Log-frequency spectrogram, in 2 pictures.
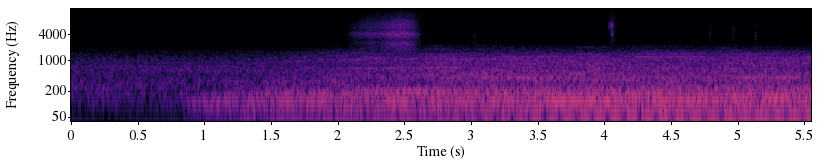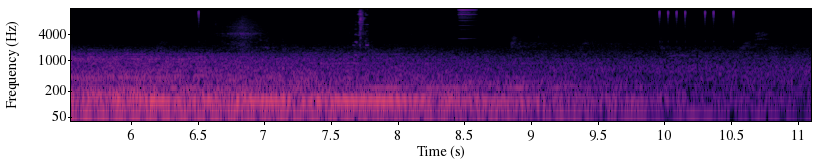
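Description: A spaceship's engines hum with a deep rumble that swells and then fades.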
